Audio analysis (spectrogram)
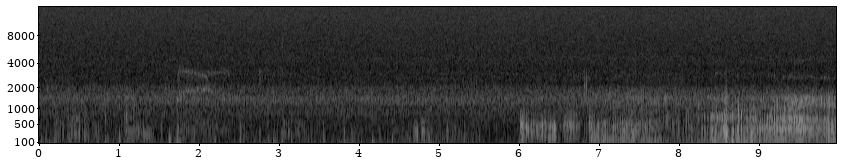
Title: stuffed stomach growls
